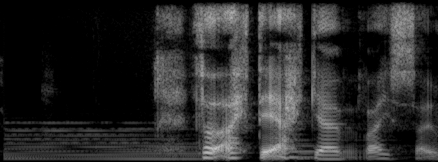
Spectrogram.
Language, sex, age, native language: Icelandic, female, 12, Icelandic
